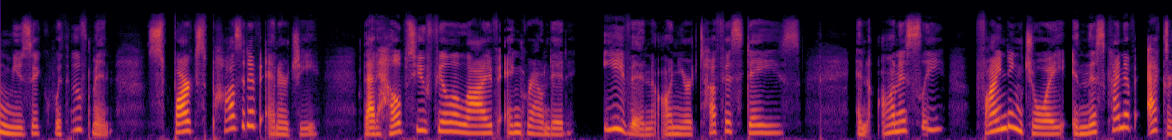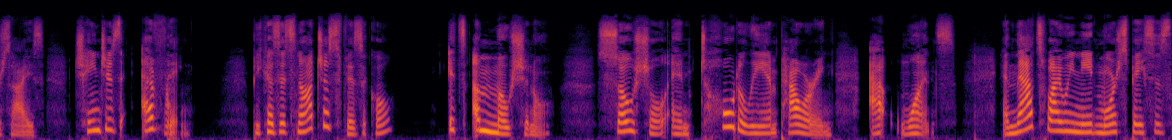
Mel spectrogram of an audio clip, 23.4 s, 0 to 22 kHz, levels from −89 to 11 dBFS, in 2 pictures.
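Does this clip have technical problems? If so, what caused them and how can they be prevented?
Yes. Compressed frames are skipped at 0.71–0.78 s and 13.39–13.46 s. Whole 20 ms frames go missing, so the sound jumps ahead about 100 ms, then 200 ms. Verifying file integrity and resending damaged data would prevent this.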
